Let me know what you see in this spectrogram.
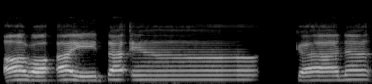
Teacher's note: کاف کو ایک الف مقدار کھینچ کے پڑھیں گے، نون کے اوپر زبر ہے، آگے عین کے اوپر بھی زبر ہے، لام کو لام سے ملانا ہے۔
